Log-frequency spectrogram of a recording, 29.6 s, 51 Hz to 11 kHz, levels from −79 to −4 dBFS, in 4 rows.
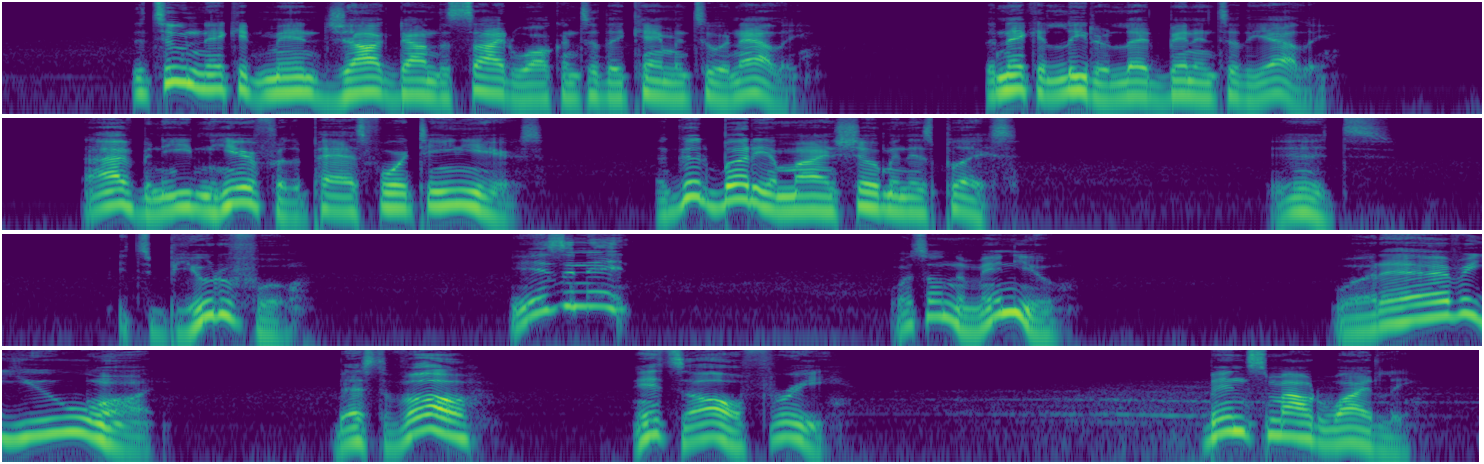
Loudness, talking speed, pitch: -24 LUFS, 125 wpm, 125 Hz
